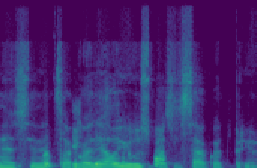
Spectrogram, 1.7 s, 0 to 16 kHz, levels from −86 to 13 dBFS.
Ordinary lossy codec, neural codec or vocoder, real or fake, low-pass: Opus, 16 kbps; none; real; 14.4 kHz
